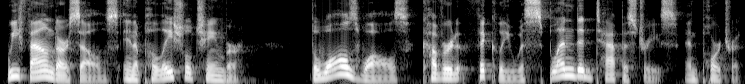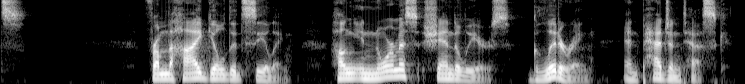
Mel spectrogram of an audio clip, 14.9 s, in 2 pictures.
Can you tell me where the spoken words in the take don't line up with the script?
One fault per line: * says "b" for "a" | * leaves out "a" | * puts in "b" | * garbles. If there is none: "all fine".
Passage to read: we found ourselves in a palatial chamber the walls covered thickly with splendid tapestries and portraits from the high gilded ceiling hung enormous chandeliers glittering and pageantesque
* puts in "walls"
